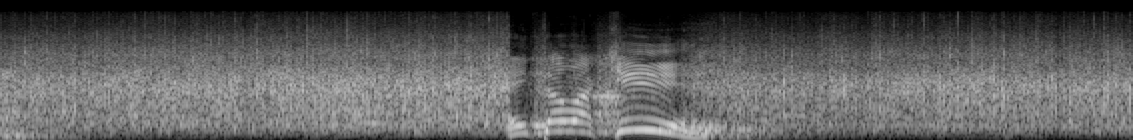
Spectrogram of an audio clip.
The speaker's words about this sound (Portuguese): Vamos aplaudir com júbilo. Vamos nos alegrar.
